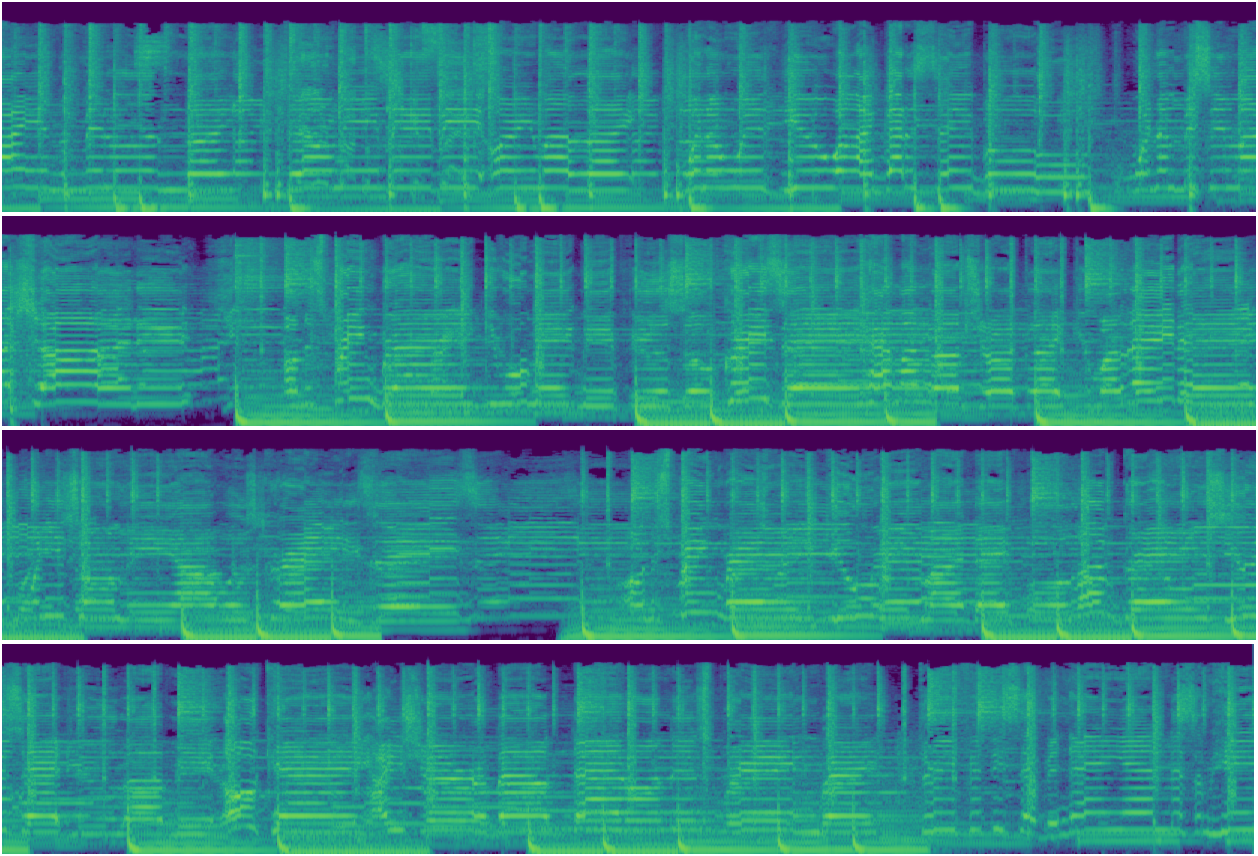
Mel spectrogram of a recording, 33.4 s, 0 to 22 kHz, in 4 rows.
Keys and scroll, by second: 5.7 ctrl+super+w, 6.3 super+Tab, 9.1 super+Tab, 16.4 super+Tab, 17.2 super+Tab, 18.2 ctrl+super+w, 28.3 typing, 31.3-32.2 typing.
